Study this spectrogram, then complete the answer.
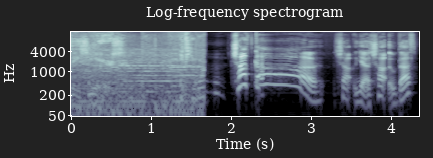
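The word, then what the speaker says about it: Chasca: years if you want chasa cha yeah CH that's wait is that how you say her name chasa wait I'll be back y'all see yes I got confirmation y'all yes it's shasa yeah also too there's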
